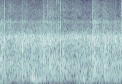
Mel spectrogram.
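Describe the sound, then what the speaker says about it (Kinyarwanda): A church congregation at a pastor's installation ceremony claps together, a brief, dense, loud burst of applause close by with no talking over it. "Mumfashe tubakomera amashyi, tubashimire."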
